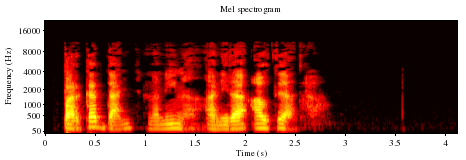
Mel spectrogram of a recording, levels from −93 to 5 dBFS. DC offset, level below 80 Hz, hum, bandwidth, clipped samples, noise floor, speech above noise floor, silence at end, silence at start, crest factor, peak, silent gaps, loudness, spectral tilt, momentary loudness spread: under 0.1%; -62 dBFS; none; 11 kHz; under 0.1%; -84 dBFS; 63 dB; 1.4 s; 0.2 s; 22 dB; 0 dBFS; none; -21 LUFS; -5.5 dB/octave; 13 LU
